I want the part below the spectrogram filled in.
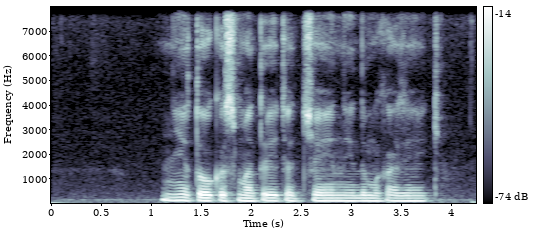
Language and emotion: Russian, neutral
